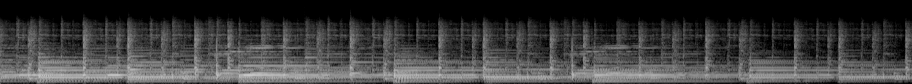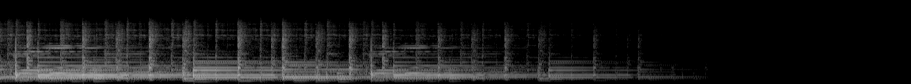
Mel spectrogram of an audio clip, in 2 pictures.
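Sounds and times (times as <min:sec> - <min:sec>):
jazz music: 0:00.0 - 0:14.6.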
